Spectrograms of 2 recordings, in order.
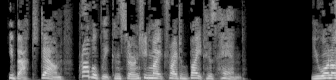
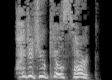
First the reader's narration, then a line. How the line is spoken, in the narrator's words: Sanchia gasped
